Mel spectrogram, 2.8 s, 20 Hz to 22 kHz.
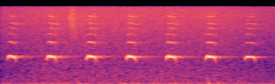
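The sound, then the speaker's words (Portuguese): A ferruginous pygmy owl (caburé), a small owl, calls in a steady, trilled series of seven short, clear whistled notes, evenly spaced about every 0.4 seconds, fairly loud, with no other sounds or voices. “Um som trinado, sequencial, mas na verdade é o canto de uma coruja que não é tão grande, mas que sempre causa um grande alvoroço a caburé.”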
